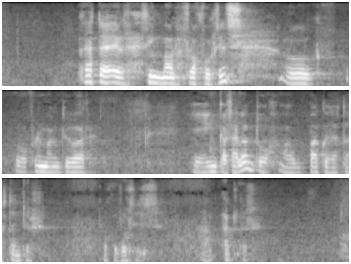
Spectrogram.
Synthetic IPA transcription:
θɛht̪aɛɾθiŋkmawlflɔhkfowlsɪns | ɔɣ | ɔɣfʏmawlant̪ɪvaɾ | iiŋkasaːjlant̪ɔapaːkʏθɛht̪ast̪ɛnt̪ʏɾ̥ | flɔhkʏfowlsɪnsaat̪lœɾ̥

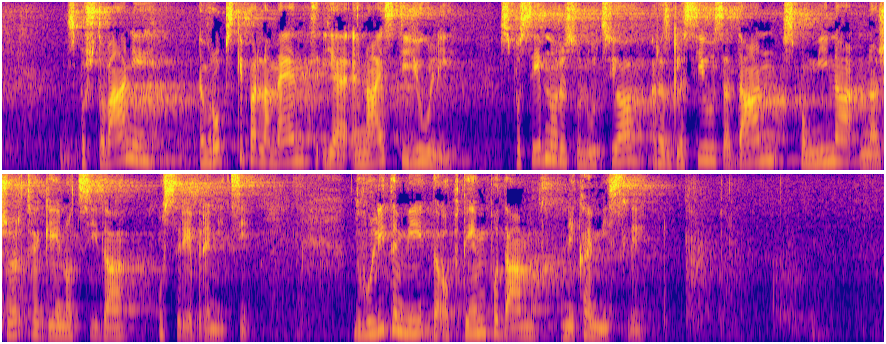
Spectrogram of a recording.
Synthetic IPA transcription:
spɔʃt̪ɔʋaːniɛwɾoːpskipaɾlamɛnt̪jɛʔɛnajst̪ijuːli | spɔseːbnɔɾɛsɔluːt̪sijɔɾazɡlasiwzad̪anspɔmiːnanaʒəɾt̪ʋɛɡɛnɔt̪sid̪a | usɾeːbɾɛnit̪sḭ | d̪ɔʋɔlit̪ɛmid̪aʔɔpt̪eːmpɔd̪amneːkajmiːsli

